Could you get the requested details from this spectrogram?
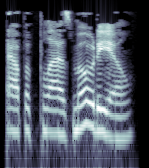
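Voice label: "apoplasmodial", British English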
